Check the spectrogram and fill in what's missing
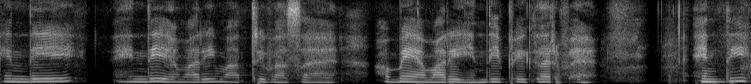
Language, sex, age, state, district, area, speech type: Hindi, female, 18-30, Uttar Pradesh, Ghazipur, urban, spontaneous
